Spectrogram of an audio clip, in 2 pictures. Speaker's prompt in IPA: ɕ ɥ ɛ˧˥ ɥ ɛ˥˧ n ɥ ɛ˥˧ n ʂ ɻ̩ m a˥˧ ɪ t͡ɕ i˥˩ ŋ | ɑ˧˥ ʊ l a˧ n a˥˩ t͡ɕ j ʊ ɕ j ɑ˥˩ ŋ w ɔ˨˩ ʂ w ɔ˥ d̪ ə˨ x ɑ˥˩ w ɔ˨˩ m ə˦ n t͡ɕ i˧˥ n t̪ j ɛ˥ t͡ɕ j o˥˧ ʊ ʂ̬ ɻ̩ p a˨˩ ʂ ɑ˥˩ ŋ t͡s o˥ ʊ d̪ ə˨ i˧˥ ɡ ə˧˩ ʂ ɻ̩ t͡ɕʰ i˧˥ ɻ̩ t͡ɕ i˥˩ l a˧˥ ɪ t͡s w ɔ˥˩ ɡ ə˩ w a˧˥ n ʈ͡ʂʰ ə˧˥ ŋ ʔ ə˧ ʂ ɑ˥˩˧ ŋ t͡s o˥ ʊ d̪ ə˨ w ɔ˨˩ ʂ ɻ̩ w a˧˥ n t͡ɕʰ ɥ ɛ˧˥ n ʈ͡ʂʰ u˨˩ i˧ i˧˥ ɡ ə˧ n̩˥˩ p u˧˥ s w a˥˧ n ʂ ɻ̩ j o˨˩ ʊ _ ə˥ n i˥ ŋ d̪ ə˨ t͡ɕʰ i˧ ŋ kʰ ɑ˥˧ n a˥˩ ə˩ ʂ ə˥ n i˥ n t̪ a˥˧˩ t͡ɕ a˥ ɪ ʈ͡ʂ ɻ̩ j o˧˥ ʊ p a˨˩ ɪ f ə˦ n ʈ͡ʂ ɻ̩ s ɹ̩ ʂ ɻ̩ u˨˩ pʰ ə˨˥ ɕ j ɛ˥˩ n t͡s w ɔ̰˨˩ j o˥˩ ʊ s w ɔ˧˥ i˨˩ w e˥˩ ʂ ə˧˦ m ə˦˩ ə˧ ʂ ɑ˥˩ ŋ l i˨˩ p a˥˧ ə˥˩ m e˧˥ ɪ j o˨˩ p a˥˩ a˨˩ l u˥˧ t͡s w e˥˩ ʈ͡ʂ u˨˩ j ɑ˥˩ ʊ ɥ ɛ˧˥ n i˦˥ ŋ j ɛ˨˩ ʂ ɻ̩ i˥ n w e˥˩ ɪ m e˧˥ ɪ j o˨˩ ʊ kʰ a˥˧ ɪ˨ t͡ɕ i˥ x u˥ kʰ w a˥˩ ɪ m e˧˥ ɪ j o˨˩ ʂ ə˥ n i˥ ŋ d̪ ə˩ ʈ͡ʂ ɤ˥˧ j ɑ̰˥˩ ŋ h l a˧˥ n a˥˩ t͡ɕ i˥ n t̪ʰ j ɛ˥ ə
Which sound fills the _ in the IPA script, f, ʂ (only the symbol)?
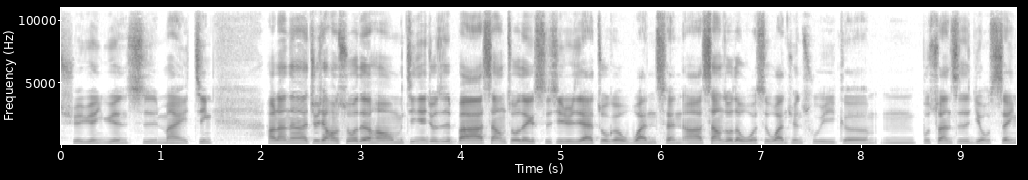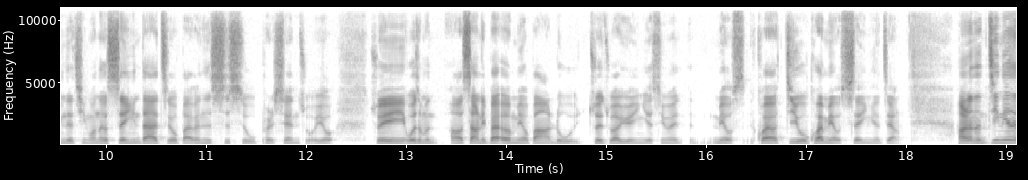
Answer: ʂ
